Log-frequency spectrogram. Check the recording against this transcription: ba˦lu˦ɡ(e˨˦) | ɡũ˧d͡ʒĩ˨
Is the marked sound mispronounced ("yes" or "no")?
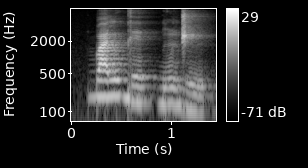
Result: yes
